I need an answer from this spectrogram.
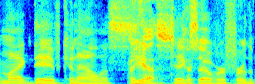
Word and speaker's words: Dave Canales: Dave Canales? Yes. Takes over for the Panthers. Yep. Wasn't sure if I was pronouncing that right.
